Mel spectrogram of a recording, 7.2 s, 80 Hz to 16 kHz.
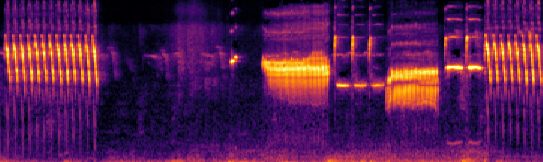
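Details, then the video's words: Morning canary song. A fast high trill opens, then comes a quiet pause, harsh buzzy rasping notes and short pure whistles, and finally a returning rapid trill. "Kicau Burung Kenari 144 II LUAR BIASA GACOR PANJANG"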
